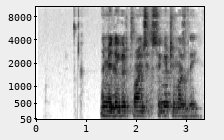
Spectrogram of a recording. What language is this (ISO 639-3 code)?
pus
